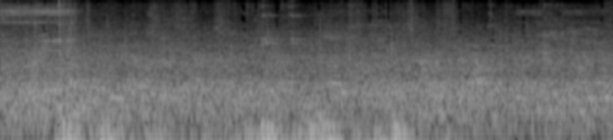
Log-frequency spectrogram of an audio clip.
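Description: Background chatter of a crowd in a large hall, with a few low thumps in the first half.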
